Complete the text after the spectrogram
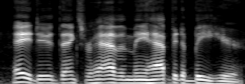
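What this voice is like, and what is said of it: Slight put-on twang. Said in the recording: “you're talking a little bit different. Does anyone hear a little twang in ... voice? ... I'm just trying to adopt a new classical kind of cool way of sounding”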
